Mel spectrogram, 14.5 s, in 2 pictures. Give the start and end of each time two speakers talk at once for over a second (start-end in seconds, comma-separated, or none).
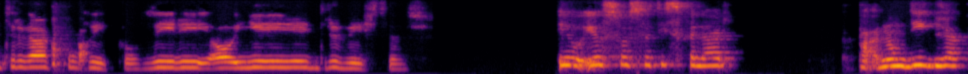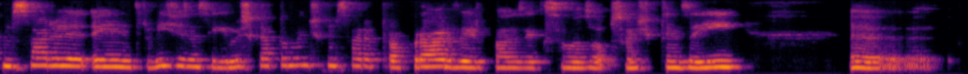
none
